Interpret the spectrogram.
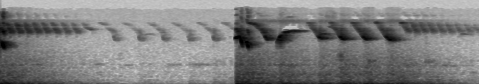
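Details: A crossbred canary sings in the morning. A high trill fades out, then after a pause a loud burst gives way to a run of repeated downward-sweeping whistled notes and a thin trailing trill.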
